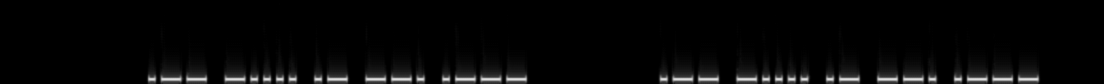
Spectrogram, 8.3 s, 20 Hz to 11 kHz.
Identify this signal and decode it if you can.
Morse code, heard as a keyed tone, about 25 wpm, 700 Hz. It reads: W6AGJ W6AGJ
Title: USA Call Signs - 5 Characters - Repeated 3x - 25wpm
